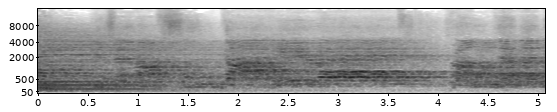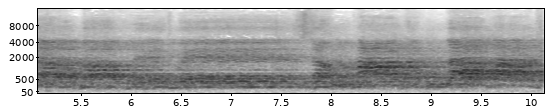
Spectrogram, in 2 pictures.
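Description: Background music with a choir singing, in phrases that change every few seconds.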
